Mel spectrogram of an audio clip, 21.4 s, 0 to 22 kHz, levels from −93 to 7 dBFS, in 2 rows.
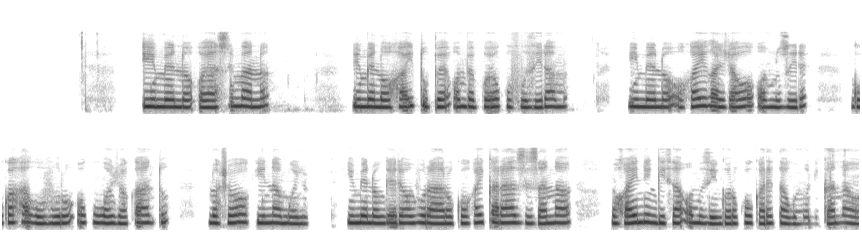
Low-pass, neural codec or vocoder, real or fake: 7.2 kHz; vocoder, 44.1 kHz, 80 mel bands, Vocos; fake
